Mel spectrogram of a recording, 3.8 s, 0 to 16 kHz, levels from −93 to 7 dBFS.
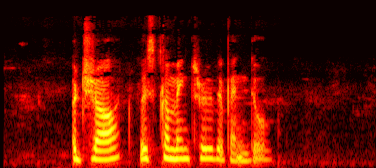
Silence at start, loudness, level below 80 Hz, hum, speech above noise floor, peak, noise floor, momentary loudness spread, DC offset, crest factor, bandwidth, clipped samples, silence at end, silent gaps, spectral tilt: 0.7 s; -19 LUFS; -62 dBFS; none; 48 dB; -2 dBFS; -66 dBFS; 14 LU; under 0.1%; 18 dB; 11 kHz; under 0.1%; 1.05 s; none; -6 dB/octave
